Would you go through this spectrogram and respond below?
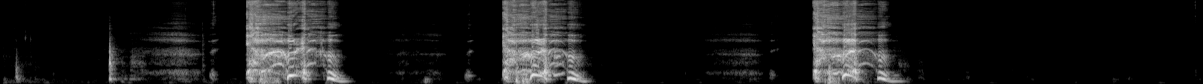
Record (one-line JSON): {"three_cough_length": "12.0 s", "three_cough_amplitude": 32768, "three_cough_signal_mean_std_ratio": 0.37, "survey_phase": "alpha (2021-03-01 to 2021-08-12)", "age": "65+", "gender": "Female", "wearing_mask": "No", "symptom_none": true, "smoker_status": "Never smoked", "respiratory_condition_asthma": false, "respiratory_condition_other": false, "recruitment_source": "REACT", "submission_delay": "2 days", "covid_test_result": "Negative", "covid_test_method": "RT-qPCR"}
